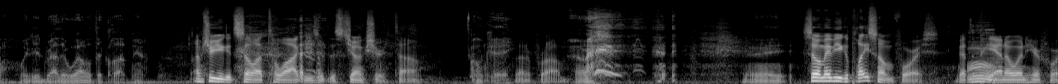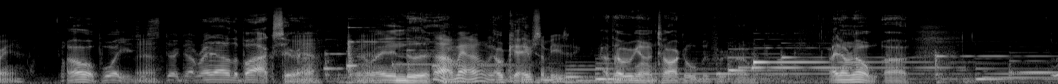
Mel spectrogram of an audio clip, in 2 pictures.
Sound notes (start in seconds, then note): 5.8 laughing; 13.9 piano sounds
